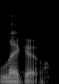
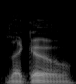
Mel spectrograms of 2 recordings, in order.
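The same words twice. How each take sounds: First: "Lego" with the stress on Le; "Lego", firm Le, then unstressed go; stress on first syllable. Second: "Lego" stressed on go instead of Le; "Lego", light Le and strong go; stress on second syllable. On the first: Teacher correcting for the acute accent, "Lego" stressed on Le. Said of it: "accent is on the first syllable". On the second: Teacher showing learners the wrong accent, "Lego" stressed on go. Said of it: "Not Lego". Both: Shown as a demonstration.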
